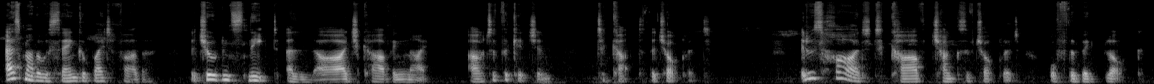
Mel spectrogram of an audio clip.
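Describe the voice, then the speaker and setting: A woman reading a children's story aloud as its author, with an expressive, animated storytelling delivery and a husky voice. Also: extremely low pitch, moderate pace. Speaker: author reading own book. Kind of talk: expressive children's audiobook narration.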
